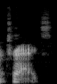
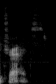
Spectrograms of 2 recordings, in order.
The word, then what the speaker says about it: Trax: And we spell it T-R-A-X because of I didn't want to take the tracker from Patrick Newman and mimic it, but I wanted it to sound the same, so I spelled it with an X, so it's called Mini Tracks.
